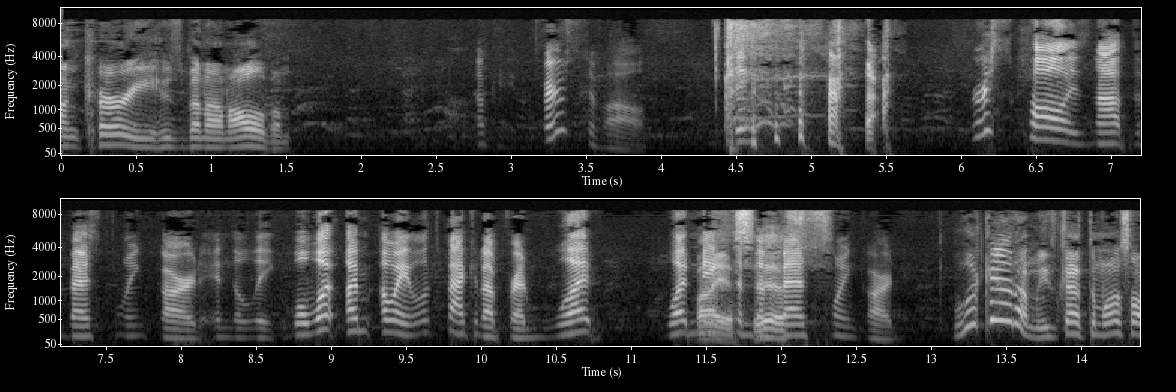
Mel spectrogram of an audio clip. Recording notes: live from the YMCA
